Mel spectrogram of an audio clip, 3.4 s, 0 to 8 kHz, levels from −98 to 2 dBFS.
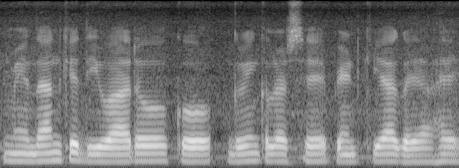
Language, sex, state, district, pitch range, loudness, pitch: Hindi, male, Arunachal Pradesh, Lower Dibang Valley, 125-135 Hz, -16 LUFS, 130 Hz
